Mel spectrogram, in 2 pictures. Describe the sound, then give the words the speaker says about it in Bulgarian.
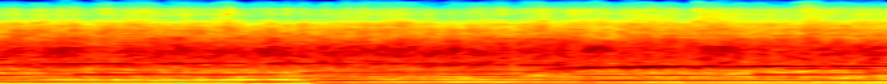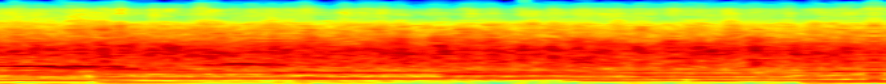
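Dense, steady applause from a church audience fills the whole stretch, with sustained music chords underneath that shift pitch a few times. “Ръкопляска, ако вярваш това, което предвяваме.”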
